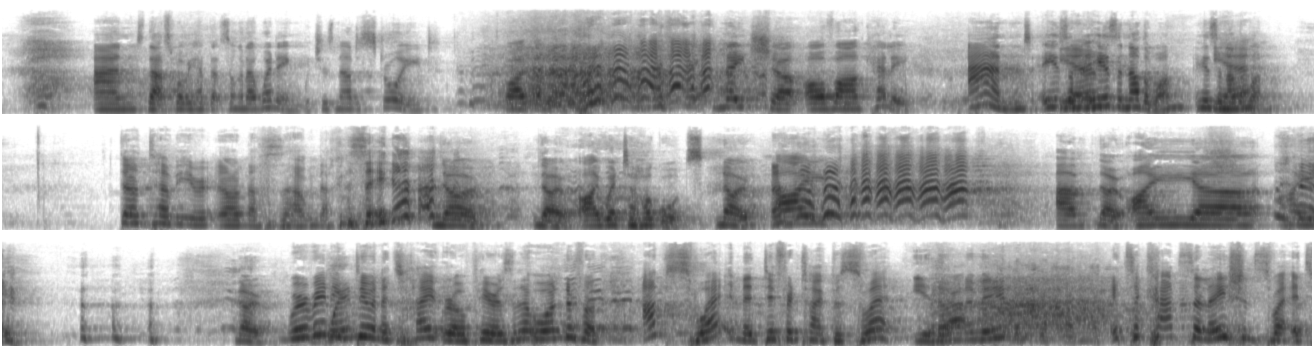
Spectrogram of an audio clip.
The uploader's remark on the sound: Live from the Lowry in Salford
